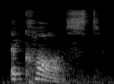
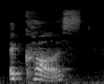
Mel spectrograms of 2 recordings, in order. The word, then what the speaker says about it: accost: the first word is a cost a cost the stress is on the second part a cost it means to approach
